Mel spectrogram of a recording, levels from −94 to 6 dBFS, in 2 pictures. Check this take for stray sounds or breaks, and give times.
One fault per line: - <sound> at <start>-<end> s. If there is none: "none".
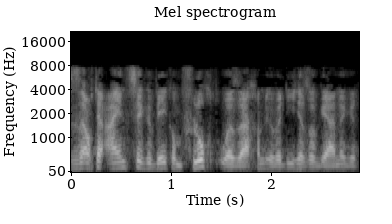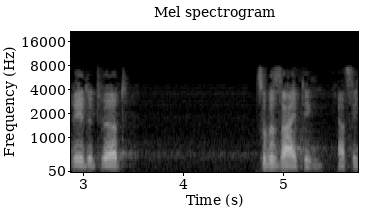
none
